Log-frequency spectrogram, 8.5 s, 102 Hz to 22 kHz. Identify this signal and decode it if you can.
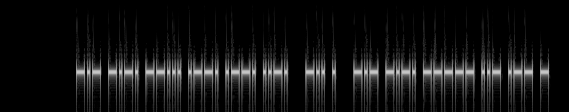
Morse code, heard as a keyed tone, about 30 wpm, 700 Hz. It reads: KC7PPF DE KC0UWT
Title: USA Callsign DE Callsign - 6 Characters - 30wpm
